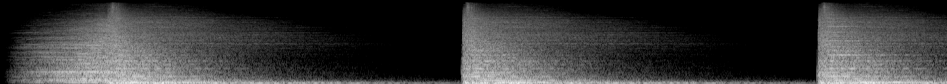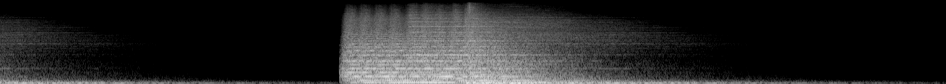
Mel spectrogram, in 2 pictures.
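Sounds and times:
orchestral end hits in F sharp: 0:00.1 - 0:03.2, 0:04.6 - 0:06.6, 0:08.2 - 0:10.2, 0:12.9 - 0:16.7.

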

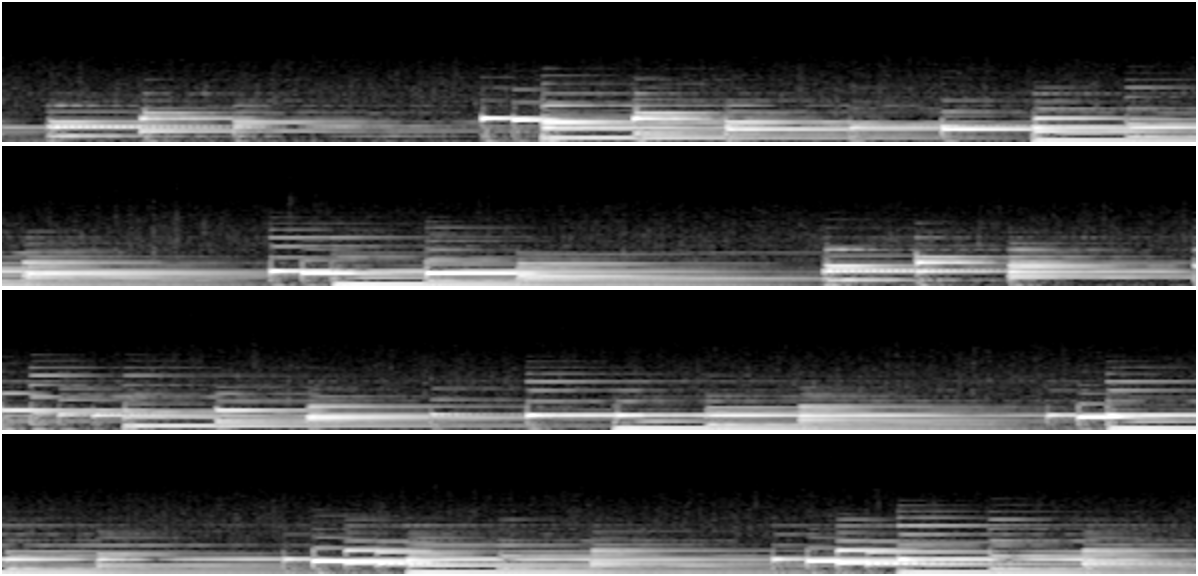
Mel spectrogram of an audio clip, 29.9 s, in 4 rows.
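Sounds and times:
piano: 0:00.0 - 0:29.8
rain: 0:00.0 - 0:29.8.

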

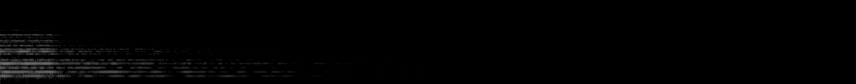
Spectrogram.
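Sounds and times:
sparkling ambient music: 0:00.0 - 0:03.2.

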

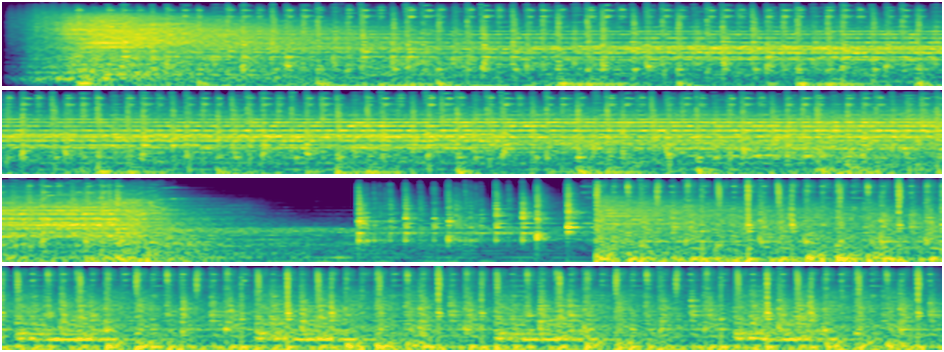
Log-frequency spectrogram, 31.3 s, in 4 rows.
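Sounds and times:
drums: 0:00.0 - 0:31.3.

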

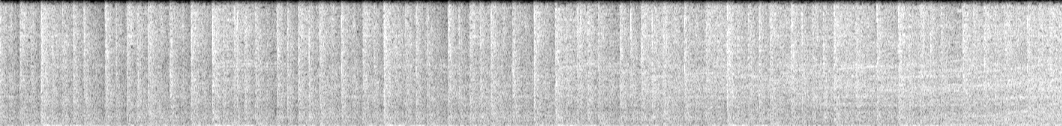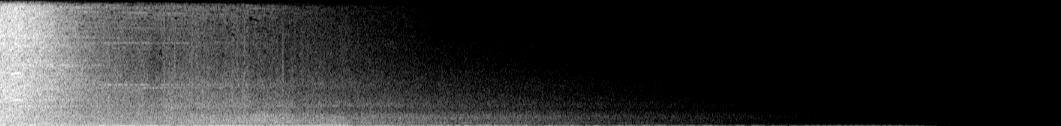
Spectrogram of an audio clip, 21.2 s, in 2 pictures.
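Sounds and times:
percussion: 0:00.0 - 0:16.4.

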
